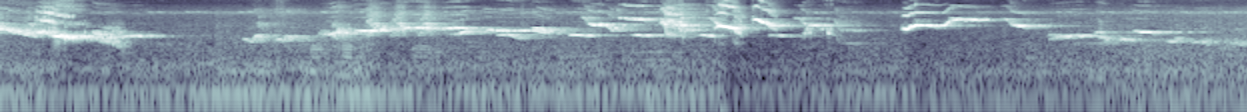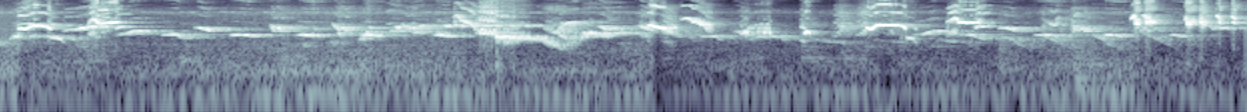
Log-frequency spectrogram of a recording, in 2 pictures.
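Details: Oriental magpie-robin of the semi-Cililin type, singing hard within thirty seconds while fluffing up and spreading its tail; rich, fast run of loud whistles, slurred rising and falling notes and sharp chips, nearly continuous with brief pauses, a faint low hum beneath.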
